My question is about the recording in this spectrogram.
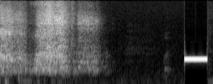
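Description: A hiss that fades away over the first two seconds, then silence, then near the end a sudden loud, steady beep: the reference tone that goes with a television colour-bar test pattern.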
